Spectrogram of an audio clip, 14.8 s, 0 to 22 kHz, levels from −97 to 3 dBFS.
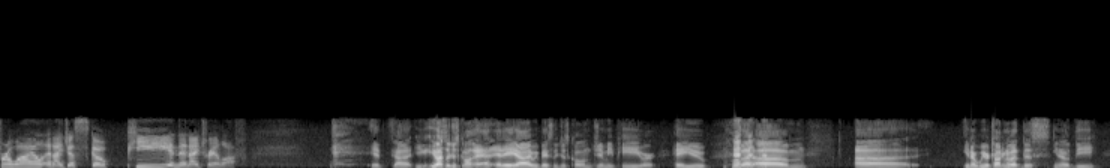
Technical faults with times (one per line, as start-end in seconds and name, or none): none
